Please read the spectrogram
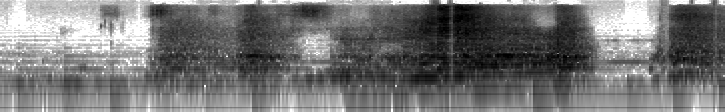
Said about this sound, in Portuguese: Espera aí que bem agora passou uma moto. Tá fazendo um discurso de ódio, irmão. Acelerando aqui.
